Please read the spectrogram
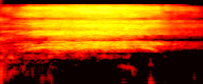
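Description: A man's long, breathy intake of breath close to a microphone, lasting about a second and a half before fading out.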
